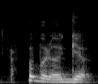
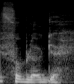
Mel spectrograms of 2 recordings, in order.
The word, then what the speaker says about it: Phobolog: j'ai cinématique interplanétaire et phobolog que j'ai longtemps prononcé Fblog parce que je savais pas que c'était un haut ça je pense que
